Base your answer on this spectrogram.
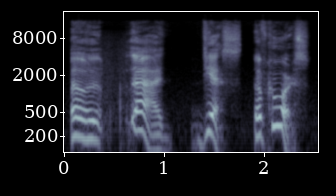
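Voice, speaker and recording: A man's voice: sits high, wildly swooping pitch, drawn-out words, slight background noise, full character voice. A man voicing an aloof, dutiful brother in a video game, with terse and slightly hesitant speech. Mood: reserved.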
